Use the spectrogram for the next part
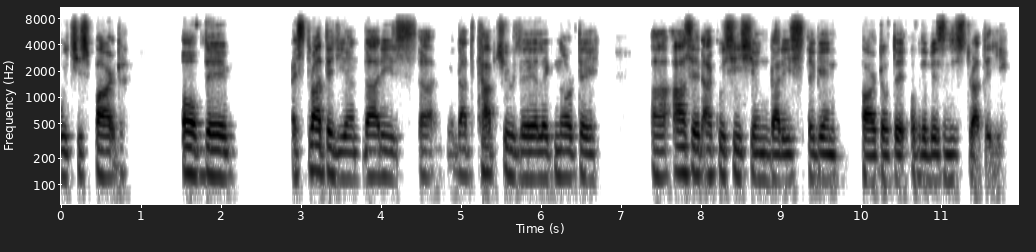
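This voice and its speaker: A company executive presents earnings call results over a dull-sounding line. His mid-range voice is mellow, and his measured delivery is hesitant, full of fillers and restarts.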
